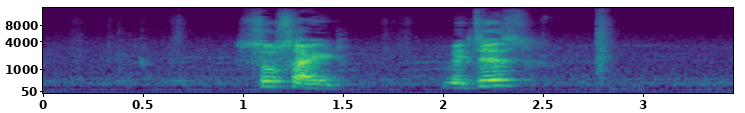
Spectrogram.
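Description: A man speaks in short bursts.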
